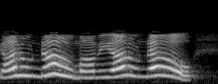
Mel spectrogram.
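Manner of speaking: very high, very loud sobbing. Retelling what was said to mom at the police station: retelling own crying words. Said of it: "And I'm crying".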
